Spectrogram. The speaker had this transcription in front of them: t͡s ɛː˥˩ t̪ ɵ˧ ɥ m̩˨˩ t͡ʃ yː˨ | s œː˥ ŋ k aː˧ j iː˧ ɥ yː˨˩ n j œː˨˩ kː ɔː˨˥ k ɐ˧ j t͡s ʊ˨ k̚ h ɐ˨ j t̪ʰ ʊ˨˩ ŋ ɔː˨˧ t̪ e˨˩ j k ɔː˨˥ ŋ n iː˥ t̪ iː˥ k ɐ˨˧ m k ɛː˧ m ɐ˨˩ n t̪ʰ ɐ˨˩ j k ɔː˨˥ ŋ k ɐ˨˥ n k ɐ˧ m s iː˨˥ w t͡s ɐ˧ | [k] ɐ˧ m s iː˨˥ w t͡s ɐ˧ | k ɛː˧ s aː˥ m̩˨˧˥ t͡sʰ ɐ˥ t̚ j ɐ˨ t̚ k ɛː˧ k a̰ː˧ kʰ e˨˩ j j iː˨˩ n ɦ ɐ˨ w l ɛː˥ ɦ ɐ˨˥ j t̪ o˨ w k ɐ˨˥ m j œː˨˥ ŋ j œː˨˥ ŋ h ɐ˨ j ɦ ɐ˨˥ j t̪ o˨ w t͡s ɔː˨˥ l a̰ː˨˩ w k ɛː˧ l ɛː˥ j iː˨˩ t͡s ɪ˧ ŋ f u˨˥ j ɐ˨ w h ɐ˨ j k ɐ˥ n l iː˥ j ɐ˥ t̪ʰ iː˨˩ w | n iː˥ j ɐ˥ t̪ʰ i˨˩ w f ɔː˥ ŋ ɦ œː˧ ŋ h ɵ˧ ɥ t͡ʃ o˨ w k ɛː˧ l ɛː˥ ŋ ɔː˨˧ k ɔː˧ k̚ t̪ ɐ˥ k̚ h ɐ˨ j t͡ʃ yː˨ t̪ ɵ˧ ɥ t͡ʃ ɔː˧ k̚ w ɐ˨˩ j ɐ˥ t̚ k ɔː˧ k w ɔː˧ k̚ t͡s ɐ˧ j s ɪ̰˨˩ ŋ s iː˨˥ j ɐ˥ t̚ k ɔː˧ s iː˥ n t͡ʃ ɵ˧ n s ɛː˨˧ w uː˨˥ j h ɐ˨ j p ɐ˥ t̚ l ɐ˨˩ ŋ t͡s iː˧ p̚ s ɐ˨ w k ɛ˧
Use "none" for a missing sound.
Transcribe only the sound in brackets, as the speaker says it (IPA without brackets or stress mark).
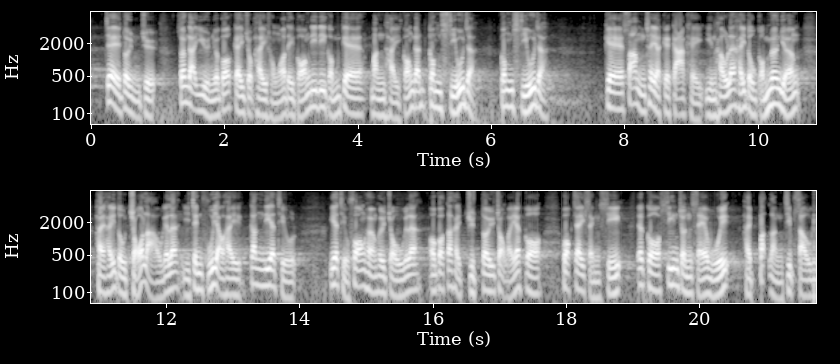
k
